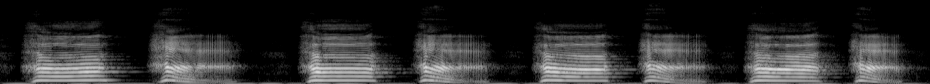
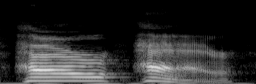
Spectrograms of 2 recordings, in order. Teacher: And then the line stops, and then it changes, and that's when you make the next sound. But you're not going towards the next sound whilst you're making the long English vowel sound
